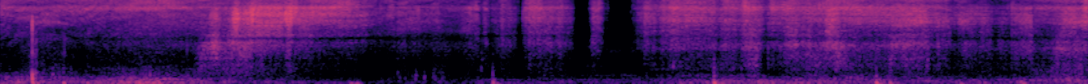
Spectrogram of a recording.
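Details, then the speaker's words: Steady sharp hiss of air leaking from a puncture in a car tire; it dips and breaks off to a weaker hiss as an adhesive plug coated with rubber cement is pushed in with the tire tool and seals the hole. "You can hear it's going away because it's plugging the hole."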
